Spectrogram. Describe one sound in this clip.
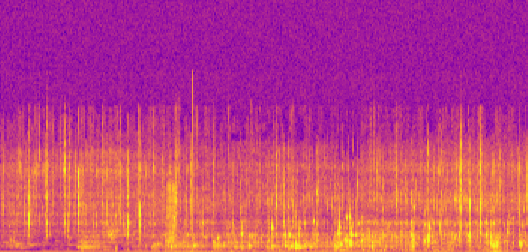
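Air bubbles burble and fizz close by underwater.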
